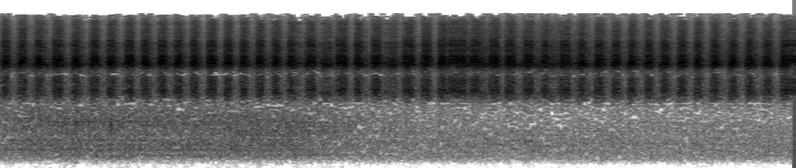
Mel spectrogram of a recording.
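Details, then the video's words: A cicada gives a harsh, shrill buzz that throbs in fast, even pulses, several each second, holding the same bright tone throughout, with nothing else clearly heard. "Cicada sounding"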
